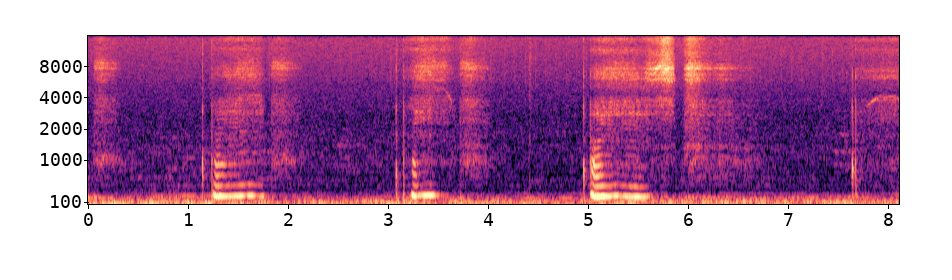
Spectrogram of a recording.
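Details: Sleeping pug snoring indoors, three nasal, tonal snores each about half a second long, spaced roughly two seconds apart over a steady low room hum.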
